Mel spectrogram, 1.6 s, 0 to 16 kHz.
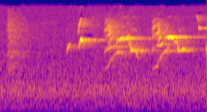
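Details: Song-trained captive European goldfinch born in 2021, kept briefly in a small carrier for recording; a short fragment of high, liquid twittering and a sliding whistled note.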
